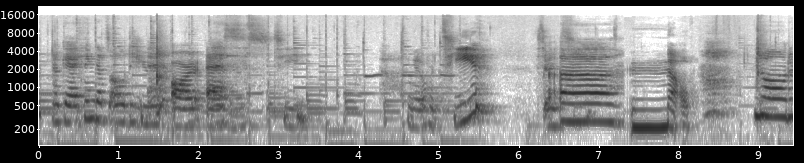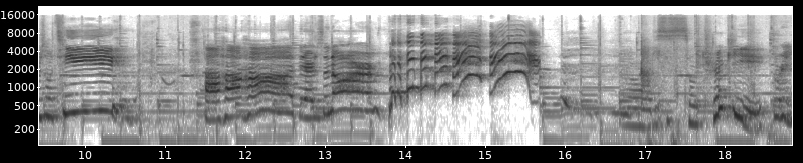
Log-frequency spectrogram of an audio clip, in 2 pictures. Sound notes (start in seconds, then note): 13.8 laughs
